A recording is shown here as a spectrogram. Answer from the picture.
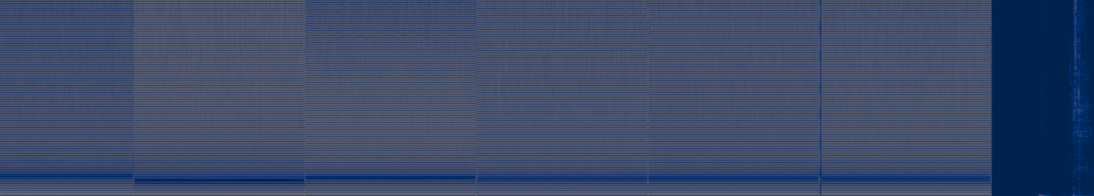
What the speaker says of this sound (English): So that's the typical SEM sound there.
